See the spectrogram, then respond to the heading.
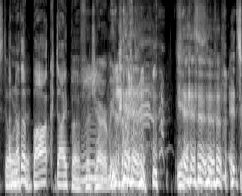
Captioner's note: laughs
